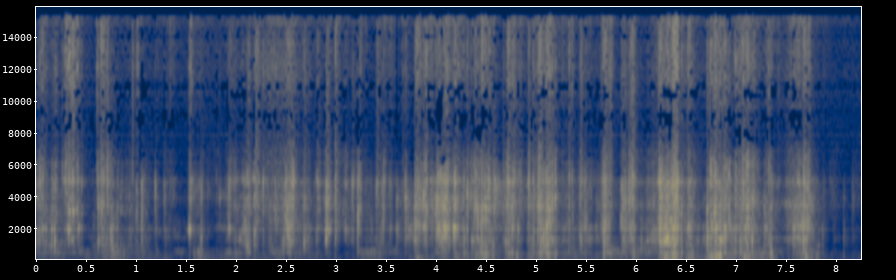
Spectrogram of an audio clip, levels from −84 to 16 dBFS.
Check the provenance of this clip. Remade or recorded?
remade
